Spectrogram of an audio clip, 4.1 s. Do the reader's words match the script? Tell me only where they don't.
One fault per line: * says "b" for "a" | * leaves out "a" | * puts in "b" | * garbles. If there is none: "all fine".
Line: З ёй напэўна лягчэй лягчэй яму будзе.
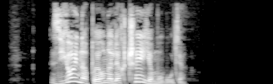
* leaves out "лягчэй"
